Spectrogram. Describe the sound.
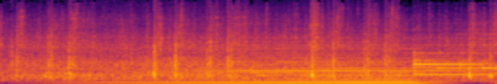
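Train carriages carrying Hungarian refugees roll on rails with a steady low rumble and a rhythmic clickety-clack of wheels. Thin, sustained tonal squeals join in during the second half.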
